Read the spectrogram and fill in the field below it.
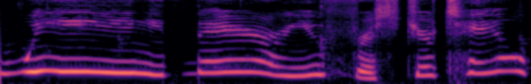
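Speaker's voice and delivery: gleeful very high squeal, whee drawn out. Reading a story where the dolls cheer the wooden horse: joyful cry. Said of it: "cried all the dolls as joyfully".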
